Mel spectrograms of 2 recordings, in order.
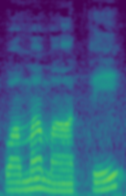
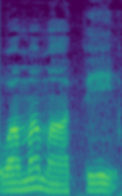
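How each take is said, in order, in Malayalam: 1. ഈ വാക്കിൽ രണ്ട് വേറെ വേറെ m അക്ഷരങ്ങളുണ്ട്. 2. ഈ വാക്കിൽ രണ്ട് വേറെ വേറെ m അക്ഷരങ്ങളുണ്ട്.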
